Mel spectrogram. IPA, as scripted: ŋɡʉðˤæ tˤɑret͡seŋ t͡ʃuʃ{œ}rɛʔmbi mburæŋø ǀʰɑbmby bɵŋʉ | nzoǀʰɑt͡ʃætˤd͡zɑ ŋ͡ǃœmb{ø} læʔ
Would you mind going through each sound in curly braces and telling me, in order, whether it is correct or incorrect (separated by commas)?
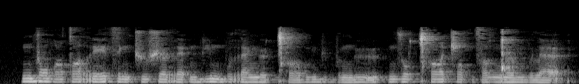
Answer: correct, incorrect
